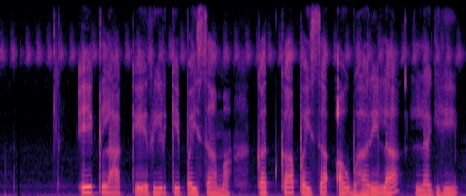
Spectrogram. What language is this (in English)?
Chhattisgarhi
